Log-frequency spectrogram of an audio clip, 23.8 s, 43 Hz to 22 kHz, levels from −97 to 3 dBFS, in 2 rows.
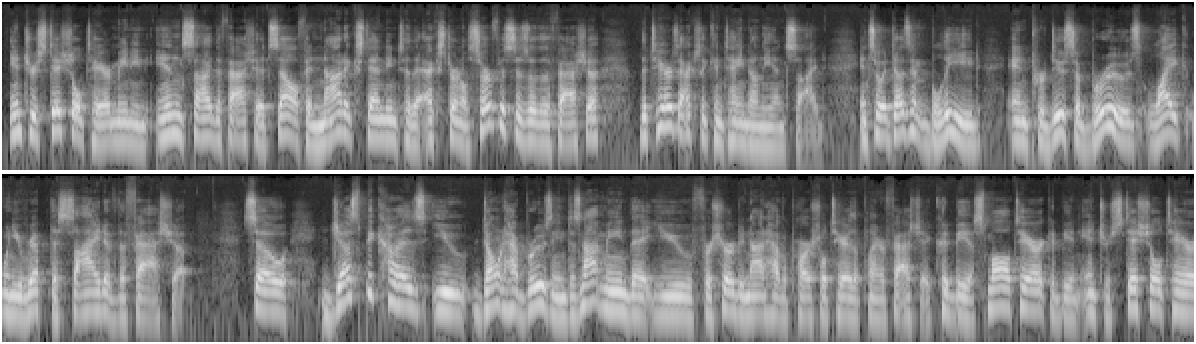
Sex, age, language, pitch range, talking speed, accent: male, 40-59, English, 120-165 Hz, 200 wpm, American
